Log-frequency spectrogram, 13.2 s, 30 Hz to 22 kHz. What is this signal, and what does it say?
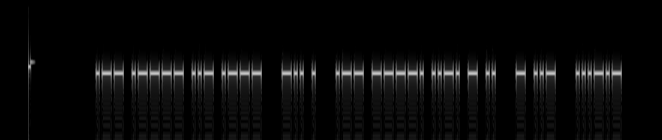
Morse code, heard as a keyed tone, about 20 wpm, 700 Hz. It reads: W1UJ DE W9FTI TU <SK>
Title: Practice QSO - Exchange 4 - Ending - 20wpm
